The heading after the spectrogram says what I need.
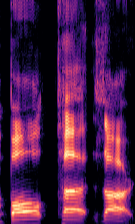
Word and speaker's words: Baltazar: How can I get the ultra white, white bread people here that pronounce Baltazar? It's such a tough name. Yeah, yeah, So I would go Baltazar.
